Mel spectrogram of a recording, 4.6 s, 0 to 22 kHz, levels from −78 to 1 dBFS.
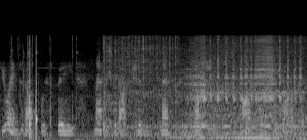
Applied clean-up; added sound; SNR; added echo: none; Vehicle; -2 dB; reverberation time 0.2 s.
